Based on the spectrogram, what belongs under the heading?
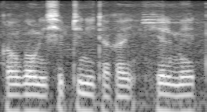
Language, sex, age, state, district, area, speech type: Bodo, female, 45-60, Assam, Kokrajhar, rural, spontaneous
